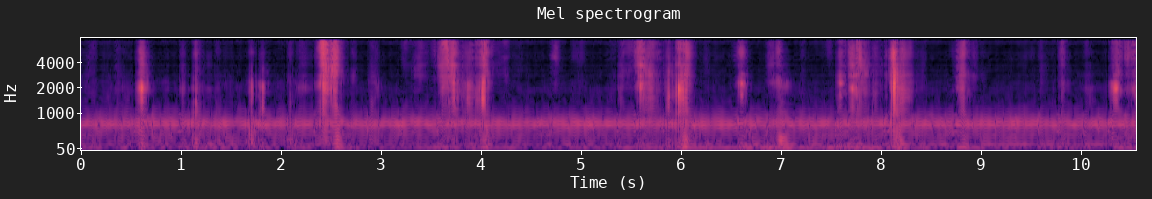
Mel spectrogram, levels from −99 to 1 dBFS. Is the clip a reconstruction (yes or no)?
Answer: yes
